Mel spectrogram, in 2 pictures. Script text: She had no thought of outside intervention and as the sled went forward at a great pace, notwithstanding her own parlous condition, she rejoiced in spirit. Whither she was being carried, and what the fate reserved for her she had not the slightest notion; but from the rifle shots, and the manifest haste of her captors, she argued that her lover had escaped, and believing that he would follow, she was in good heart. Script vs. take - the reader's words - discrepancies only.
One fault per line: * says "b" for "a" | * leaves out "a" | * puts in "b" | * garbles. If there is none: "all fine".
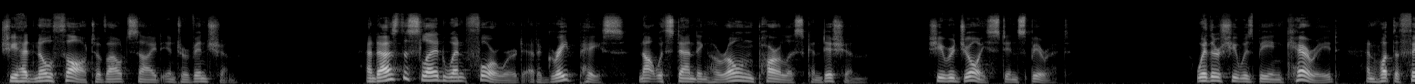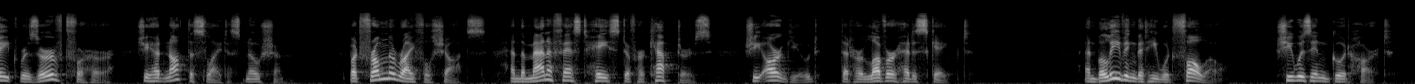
all fine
